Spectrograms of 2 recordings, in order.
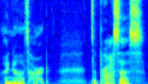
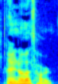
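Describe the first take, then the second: First: Much softer, whispered reassurance; a tender whisper to someone who is hurting. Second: Said in the usual way. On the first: Real, not acted. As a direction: breathe "I know that's hard" gently as a whisper.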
